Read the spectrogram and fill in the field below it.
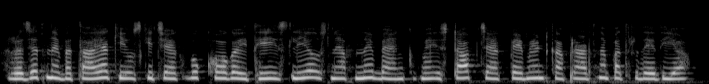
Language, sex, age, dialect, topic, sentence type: Hindi, female, 18-24, Hindustani Malvi Khadi Boli, banking, statement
